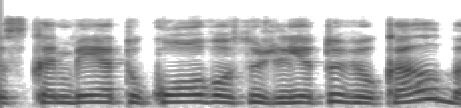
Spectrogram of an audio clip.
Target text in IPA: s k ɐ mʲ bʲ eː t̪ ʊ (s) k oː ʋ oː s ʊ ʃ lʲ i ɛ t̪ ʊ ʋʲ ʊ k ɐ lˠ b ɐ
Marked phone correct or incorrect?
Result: incorrect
